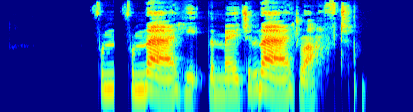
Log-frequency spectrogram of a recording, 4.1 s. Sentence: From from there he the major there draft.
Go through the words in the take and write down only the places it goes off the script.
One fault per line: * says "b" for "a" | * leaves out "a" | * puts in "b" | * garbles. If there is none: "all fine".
all fine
